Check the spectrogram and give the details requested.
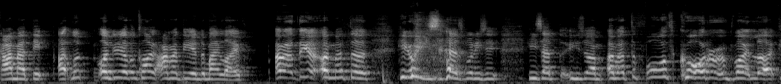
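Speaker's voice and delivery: loud, lightly voiced theatrical old dad; milk dad's end-of-life complaint; imitating dramatic dad. Dad claiming he's at the end of his life, hammed up. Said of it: "He's like".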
